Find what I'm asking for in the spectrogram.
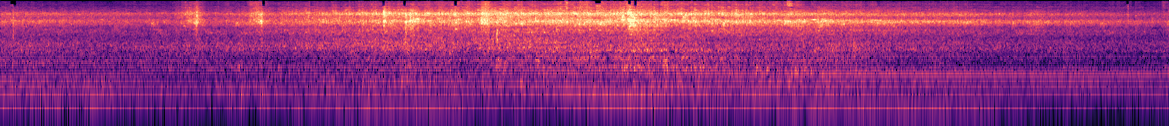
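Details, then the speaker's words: Hitachi automatic washing machine in spin-dry mode: steady low electrical hum with faint drone but no rising whirr; motor energised yet drum not turning, wiring to motor judged fine. "อ่ะนี้นะครับถังไม่หมุนนะครับอยากได้ยินเสียงอยู่ยังไงครับ"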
